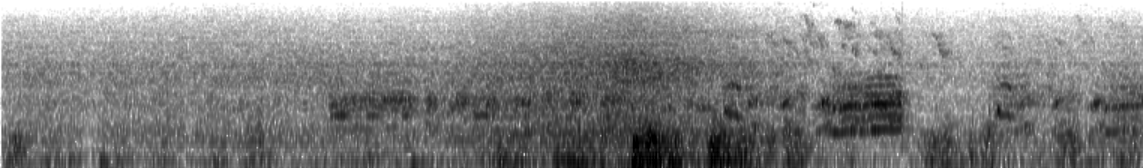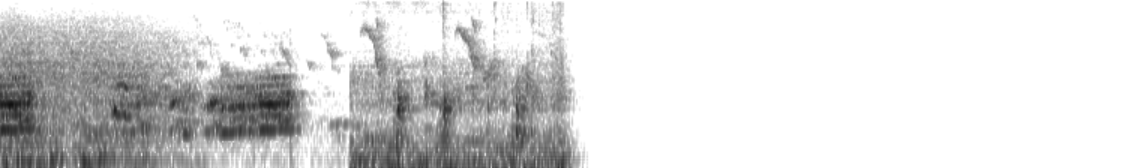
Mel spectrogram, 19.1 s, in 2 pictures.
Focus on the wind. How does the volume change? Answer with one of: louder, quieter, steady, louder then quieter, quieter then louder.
louder then quieter.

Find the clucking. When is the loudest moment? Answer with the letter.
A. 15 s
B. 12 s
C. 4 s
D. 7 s
D.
